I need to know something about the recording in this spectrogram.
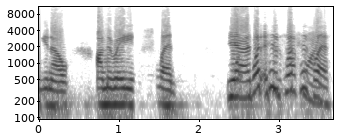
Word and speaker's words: Schlientz: Schlientz? Yes. Is that the right way to pronounce it? Yes, that's perfect.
